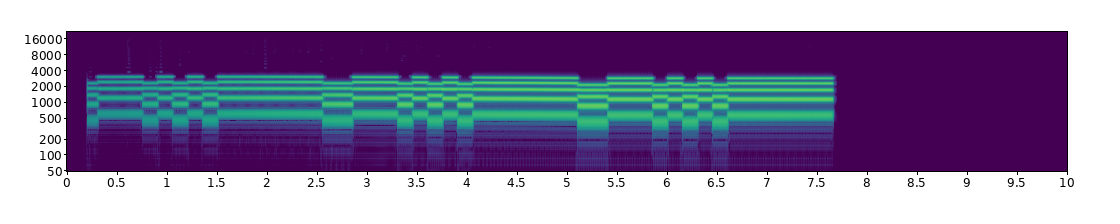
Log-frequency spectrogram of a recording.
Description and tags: Austrian police siren.
Actually no recording but programmed in Pd.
